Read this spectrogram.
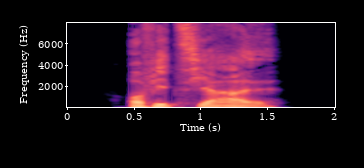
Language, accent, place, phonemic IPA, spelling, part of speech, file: German, Germany, Berlin, /ɔfiˈt͡si̯aːl/, offizial-, prefix, De-offizial-.ogg
- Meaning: official, legal, public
